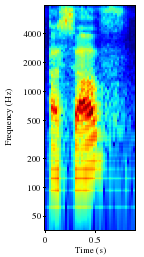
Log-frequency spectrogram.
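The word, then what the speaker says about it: עשו: And then for the name Isa, or in modern Hebrew it's pronounced Asav. So it's a little bit different, but that's probably not how it was pronounced in biblical times. The V at the end was probably more like a W sound, so it probably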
